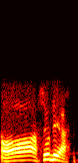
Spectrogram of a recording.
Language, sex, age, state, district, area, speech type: Assamese, male, 45-60, Assam, Nalbari, rural, conversation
